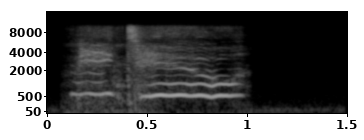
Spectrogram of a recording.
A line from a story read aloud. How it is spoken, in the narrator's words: Zoe squealed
